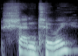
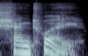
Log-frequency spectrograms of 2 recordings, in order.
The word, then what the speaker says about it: Shantui: And our final film is not Shantui, it's Shantui.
